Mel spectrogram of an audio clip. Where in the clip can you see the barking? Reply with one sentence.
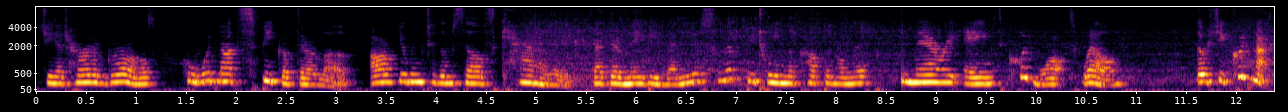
You can't hear the barking here.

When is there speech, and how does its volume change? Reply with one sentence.
The speech can be heard from 0.1 to 12.3 s, at a steady volume.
